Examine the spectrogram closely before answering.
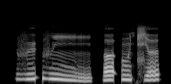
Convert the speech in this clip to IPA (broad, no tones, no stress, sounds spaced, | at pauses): v ʉ ʔ v ĩː | ʌ ʔ ũ t͡ɕ ə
